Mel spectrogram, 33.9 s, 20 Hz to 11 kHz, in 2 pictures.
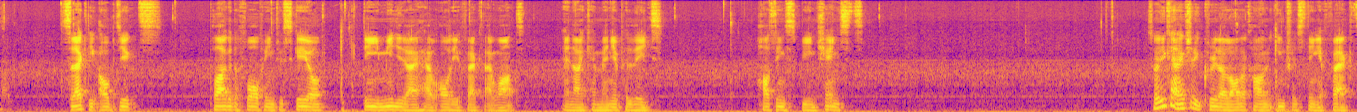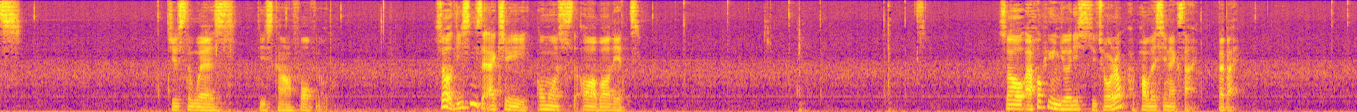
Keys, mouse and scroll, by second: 2.6-4.4 drag, 4.4 s, 7.3-12.8 drag, 16.0 s, 17.5 scroll up 1, 19.7 s, 23.5-25.0 middle drag, 25.0-26.4 drag, 27.4-31.8 ctrl+middle drag.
